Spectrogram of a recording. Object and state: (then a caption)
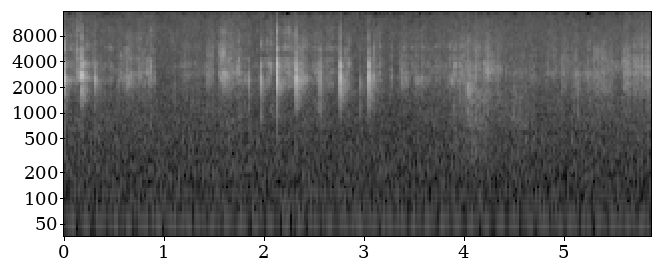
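Satin ribbon rosette with cardboard centre. A yellow pleated satin award rosette with a cardboard center disc lies on a table while long nails tap and scratch across the center and the ribbon pleats. Quick, dry, bright clicks stand out over a soft, high scratchy rustle.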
